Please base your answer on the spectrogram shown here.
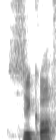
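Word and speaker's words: Zykov: that's the name kasmir kasamir sikkov sikkov that's how you say his name shows the perfect time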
